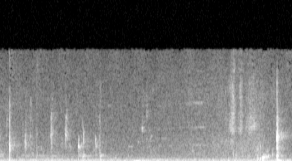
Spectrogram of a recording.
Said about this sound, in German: So. Saft mit Selter, das hm, schmeckt total Schön, gut. Schön, ne? Ja. So, jetzt haben wir was getrunken.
